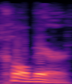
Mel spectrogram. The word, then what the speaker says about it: Colbert: So, and as a matter of fact, the two of them were on Stephen Colbert's show when he had the comedy, Is that how he actually pronounced his name? – I think it's Colbert.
